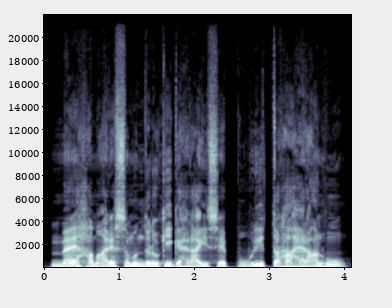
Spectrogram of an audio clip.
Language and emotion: Urdu, surprised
